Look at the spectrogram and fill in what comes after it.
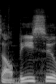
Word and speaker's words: Albisu: You can find me at Alex Albisu. Last name is spelled A-L-B-I-S-U.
